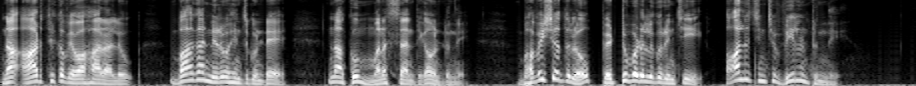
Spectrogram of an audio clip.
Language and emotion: Telugu, happy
